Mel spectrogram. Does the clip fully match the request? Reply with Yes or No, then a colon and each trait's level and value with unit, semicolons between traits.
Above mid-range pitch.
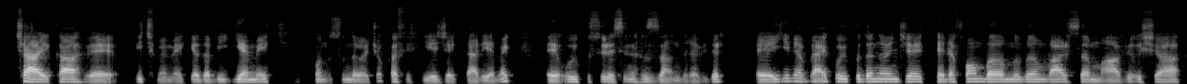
No: low, 110 Hz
